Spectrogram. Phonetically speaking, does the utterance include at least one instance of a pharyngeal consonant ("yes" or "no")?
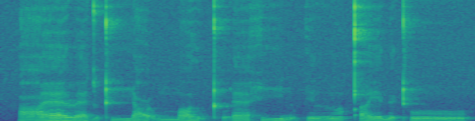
yes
